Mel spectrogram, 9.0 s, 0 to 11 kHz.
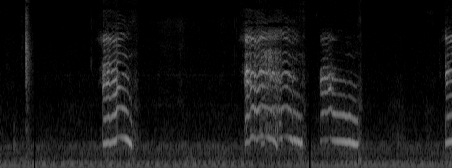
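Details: Rescued black cat from a mountain village, saved in 2013, appeals to its owner with a string of four or five meows, some rising and falling in pitch, coming at irregular intervals of one to three seconds.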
